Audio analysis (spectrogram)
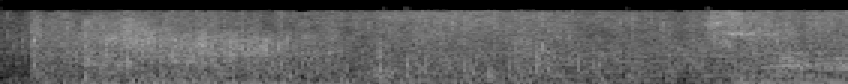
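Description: In a sci-fi scene from The Mandalorian season two, a remote-detonated bomb blows apart a giant serpent creature, making a loud, sustained, rumbling blast that fills the whole moment without letting up.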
